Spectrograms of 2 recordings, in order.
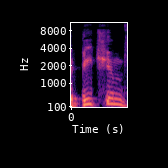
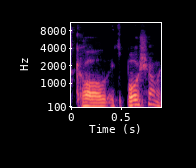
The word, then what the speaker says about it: Beauchamp: Well, some people say Beecham, some people say Beauchamp, but the strange thing is that it's Beauchamp. It's French.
